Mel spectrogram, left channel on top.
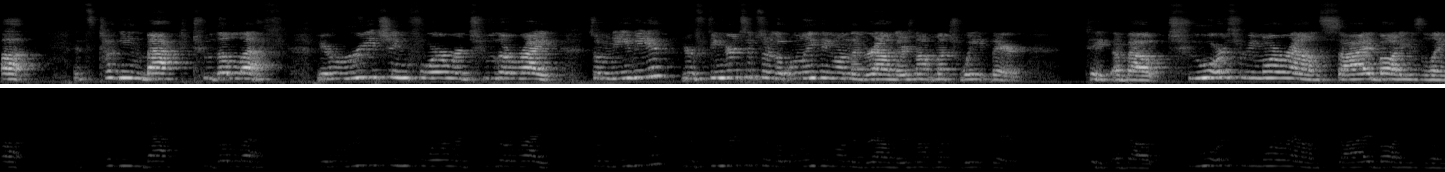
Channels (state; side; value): quieter; right; 37.1 dB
